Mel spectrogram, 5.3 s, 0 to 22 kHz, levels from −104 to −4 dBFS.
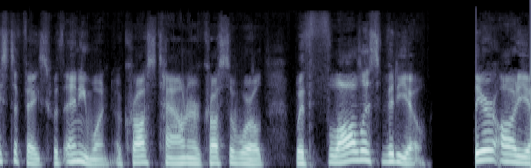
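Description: At 4.65 s, after "world with flawless video" and a 0.4 s pause, a clipped start after a pause loses 117 ms while the output wakes, so the waveform leaps abruptly from flat silence.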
